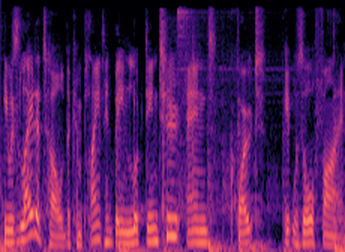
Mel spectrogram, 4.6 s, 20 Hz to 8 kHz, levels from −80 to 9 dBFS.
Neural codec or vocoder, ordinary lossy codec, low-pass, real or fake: none; MP3, 48 kbps; 7.2 kHz; real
